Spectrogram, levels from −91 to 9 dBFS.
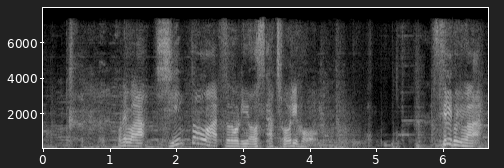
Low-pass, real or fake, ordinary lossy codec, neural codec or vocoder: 7.2 kHz; fake; AAC, 48 kbps; codec, 16 kHz in and 24 kHz out, 0.6 kbps, FireRedTTS-2 codec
